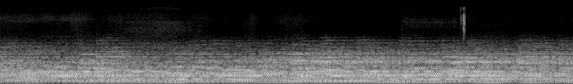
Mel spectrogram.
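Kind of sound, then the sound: signal or alarm, church bells ringing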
